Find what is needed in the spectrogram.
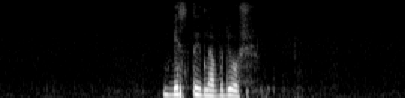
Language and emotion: Russian, angry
